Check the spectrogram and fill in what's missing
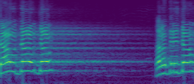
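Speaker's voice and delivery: scolding. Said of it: "আমি ধমক দিয়েছি".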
